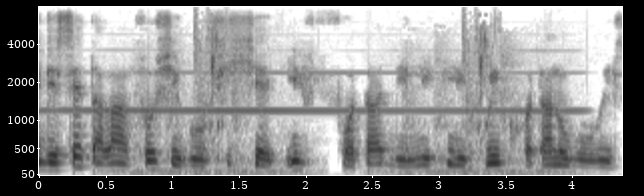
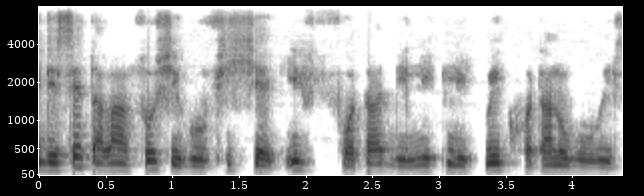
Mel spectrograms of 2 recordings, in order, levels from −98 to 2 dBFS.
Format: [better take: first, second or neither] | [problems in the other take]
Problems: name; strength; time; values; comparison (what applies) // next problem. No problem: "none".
second | background sound (Wind instrument, woodwind instrument + Liquid); 14 dB below the speech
